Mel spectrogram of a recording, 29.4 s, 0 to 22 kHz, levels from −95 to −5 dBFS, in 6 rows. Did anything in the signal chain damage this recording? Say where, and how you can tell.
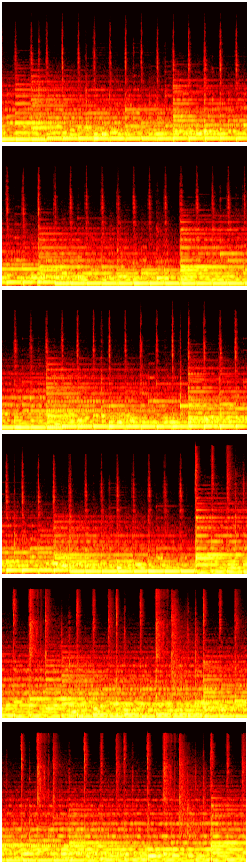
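No, nothing along the signal chain has left an audible mark on this recording. No stage, from capture through to playback, shows any damage that can be heard.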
